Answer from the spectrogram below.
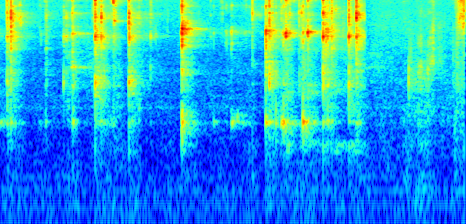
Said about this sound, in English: Stir the mixtures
